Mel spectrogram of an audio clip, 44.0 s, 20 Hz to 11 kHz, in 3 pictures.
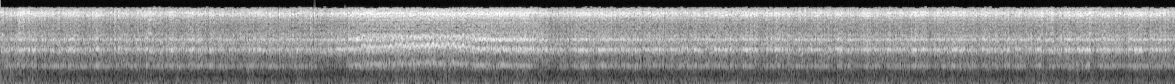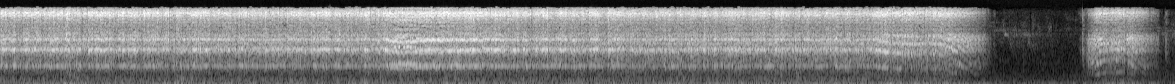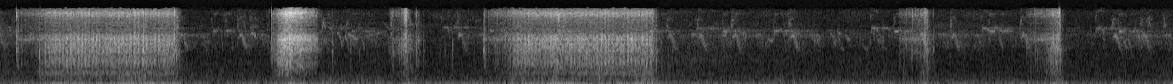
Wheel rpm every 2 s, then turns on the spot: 190, 190, 200, 200, 200, 200, 190, 200, 200, 200, 200, 200, 190, 70, 30, 20, 10, 0, 20, 0, 0, 0.
30-32 36-38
